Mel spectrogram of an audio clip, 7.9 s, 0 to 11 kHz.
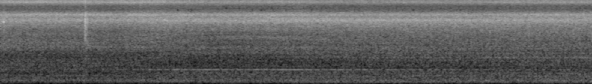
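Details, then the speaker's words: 2000 Ford E150 van with 4.2 V6 idling after alternator replacement: an even, smooth low hum with the old alternator growl gone and no more stalling tendency. Sounds healthy. "quite as a mouse big difference from what it was before right charging system was gonna be okay"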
